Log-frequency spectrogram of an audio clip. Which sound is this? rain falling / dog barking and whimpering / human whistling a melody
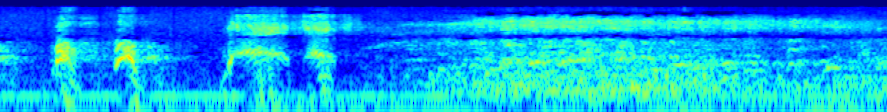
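dog barking and whimpering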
